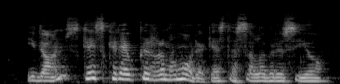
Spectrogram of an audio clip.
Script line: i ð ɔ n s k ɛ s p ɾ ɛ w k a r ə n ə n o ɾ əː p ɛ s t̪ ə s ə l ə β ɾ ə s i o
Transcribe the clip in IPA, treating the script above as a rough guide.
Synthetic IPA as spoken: i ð ɔ n s k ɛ s k ɾ ɛ w k ə r ə m ə m o ɾ əː k ɛ s t̪ ə s ə l ə β ɾ ə s i o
